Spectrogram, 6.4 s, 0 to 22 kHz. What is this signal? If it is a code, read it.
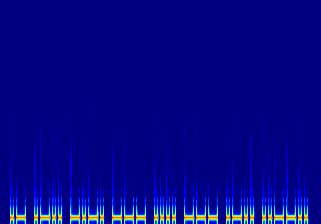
Morse code, heard as a keyed tone, about 20 wpm, 700 Hz. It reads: ALCOHOL?
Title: Sentences from Top 1400 Words 20wpm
